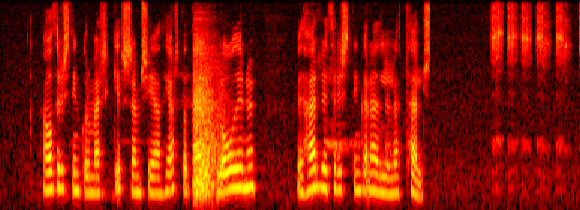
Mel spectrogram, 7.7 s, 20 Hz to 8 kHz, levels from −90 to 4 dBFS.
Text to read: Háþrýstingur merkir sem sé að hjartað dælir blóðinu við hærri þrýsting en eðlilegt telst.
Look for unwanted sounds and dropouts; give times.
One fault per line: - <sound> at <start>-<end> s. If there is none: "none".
- laugh at 6.5-7.6 s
